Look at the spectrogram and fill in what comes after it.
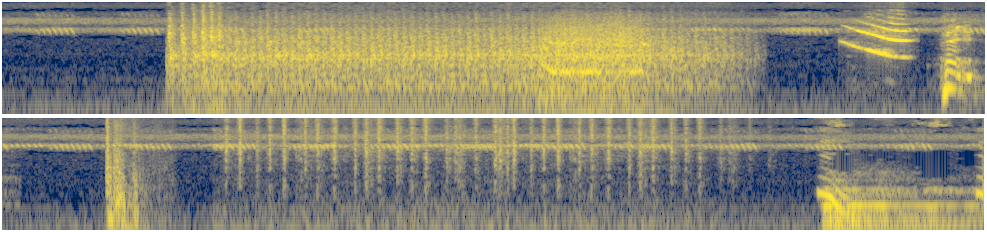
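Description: A string of added cartoon sound effects over a steady high insect-like ring: a rushing noise for about three seconds, quick falling whistles, a single knock, then a rapid even clicking like a small motor, and a falling slide with a low rumble near the end.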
